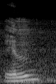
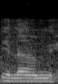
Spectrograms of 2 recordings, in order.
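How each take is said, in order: First: The l and m join with no vowel between. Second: A vowel is inserted between the l and m. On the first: The speaker calls it right. "आपने कहना है" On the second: The speaker calls it wrong. "ये सारे गलत हैं"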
